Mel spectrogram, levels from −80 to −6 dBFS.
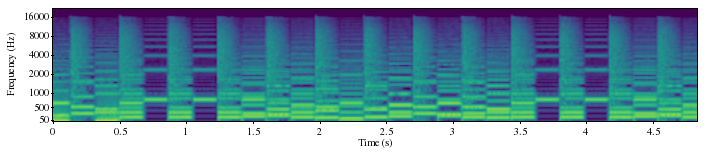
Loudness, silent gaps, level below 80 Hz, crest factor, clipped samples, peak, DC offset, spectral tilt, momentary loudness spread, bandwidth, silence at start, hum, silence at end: -21 LUFS; none; -32 dBFS; 10 dB; under 0.1%; -10 dBFS; under 0.1%; -5 dB/octave; 3 LU; 17 kHz; 0 s; none; 0 s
